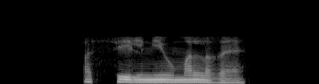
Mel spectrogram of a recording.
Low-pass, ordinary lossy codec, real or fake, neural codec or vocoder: 3.6 kHz; MP3, 32 kbps; real; none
